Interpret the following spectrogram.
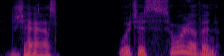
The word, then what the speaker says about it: JASP: program called JJ ASB it's actually pronounced jazz which is sort of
